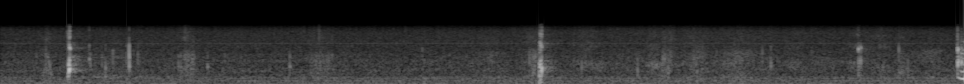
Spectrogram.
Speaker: you got the hiccups hmm oh no not the hiccups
